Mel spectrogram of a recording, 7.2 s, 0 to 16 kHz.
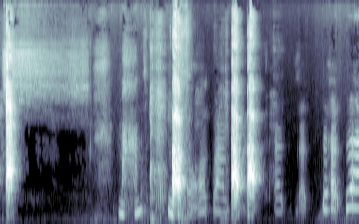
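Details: An 8-month-old male French bulldog puppy gives sharp barks mixed with grumbling, talkative yowls that rise and fall as he tries to talk.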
